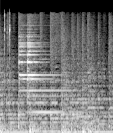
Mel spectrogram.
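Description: A bright bell chime sound effect rings about half a second in and fades over about a second, over steady background music; two short clicks come just before it.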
